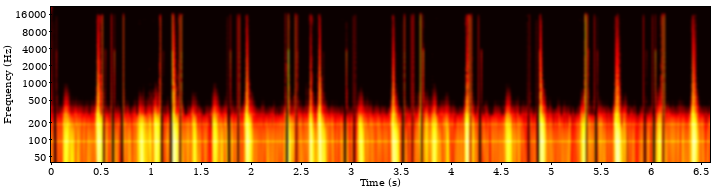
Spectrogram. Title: heartbeat while m*sturbating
